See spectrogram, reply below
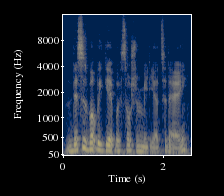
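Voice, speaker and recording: A man reviewing a film, talking earnestly and haltingly, often restarting his sentences. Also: mid-range voice, a little hiss or hum.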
